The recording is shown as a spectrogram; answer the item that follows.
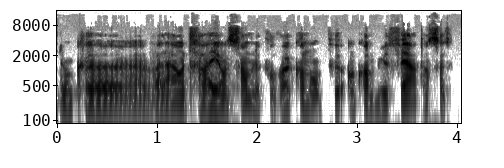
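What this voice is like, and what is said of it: German accent speaking French. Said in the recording (French): “on entend euh, votre accent allemand”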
